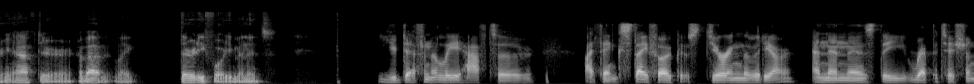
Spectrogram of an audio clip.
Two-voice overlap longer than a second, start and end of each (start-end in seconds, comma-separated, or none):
none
